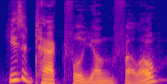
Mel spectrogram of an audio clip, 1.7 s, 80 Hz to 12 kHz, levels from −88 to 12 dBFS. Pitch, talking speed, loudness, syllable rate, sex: 135 Hz, 180 wpm, -19 LUFS, 4.6 syllables/s, male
